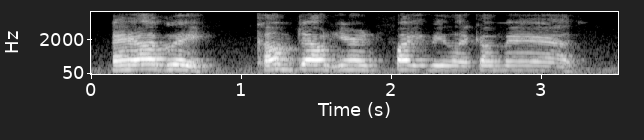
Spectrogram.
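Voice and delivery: yelled taunting tone. A player's character yells a challenge at an ogre during a tabletop game: yelling taunt. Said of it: "I'm gonna yell at the ogre".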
